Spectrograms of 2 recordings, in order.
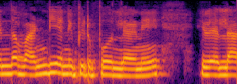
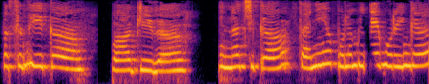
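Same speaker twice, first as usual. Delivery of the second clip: higher, lighter voice of a younger village woman; young Geetha; 9 semitones higher than usual. Acted. Geetha calls out to Vasanthi akka, higher eager voice.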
